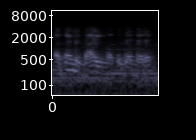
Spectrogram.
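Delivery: muffled remote voice. Real, not acted. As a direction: voice muffled by headphones. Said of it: "It's just a little muffled".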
